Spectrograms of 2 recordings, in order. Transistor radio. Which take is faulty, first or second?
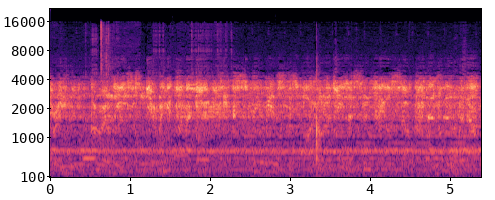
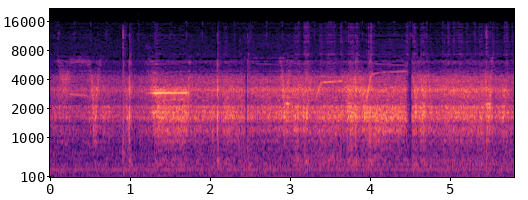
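second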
